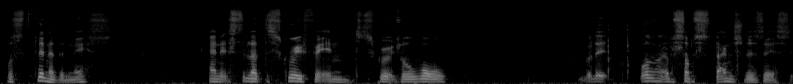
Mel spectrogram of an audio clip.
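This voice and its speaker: A man giving a casual, rambling, informal show-and-tell of a piece of hobby gear. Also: mid-range voice. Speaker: radio hobbyist showing a handset.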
